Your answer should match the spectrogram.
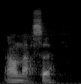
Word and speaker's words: Al Nassr: Is that Al Nassr? Is that how you say it? – That is how you say it, but it's not our team. Al Nassr.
